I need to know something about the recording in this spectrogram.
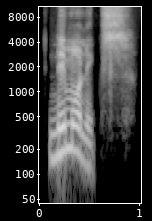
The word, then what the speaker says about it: mnemonics: This is called the mnemonics. वो M जो है वो क्या रहता है, साइलेंट है।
